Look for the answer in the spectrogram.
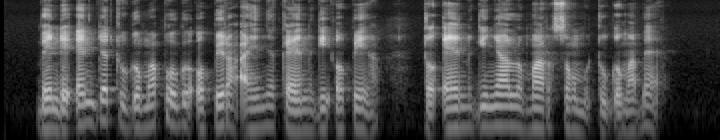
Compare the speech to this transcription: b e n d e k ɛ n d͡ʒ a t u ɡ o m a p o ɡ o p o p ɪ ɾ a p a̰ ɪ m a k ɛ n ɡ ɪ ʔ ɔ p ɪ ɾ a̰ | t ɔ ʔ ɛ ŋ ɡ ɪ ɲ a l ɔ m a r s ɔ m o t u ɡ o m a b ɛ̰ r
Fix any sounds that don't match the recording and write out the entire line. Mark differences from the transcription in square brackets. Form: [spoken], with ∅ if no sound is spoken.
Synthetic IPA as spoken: b e n d e [ʔ] ɛ n d͡ʒ a t u ɡ o m a p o ɡ o [ʔ] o p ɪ ɾ a [ʔ] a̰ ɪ [ɲ] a k ɛ n ɡ ɪ ʔ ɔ p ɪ ɾ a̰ | t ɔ ʔ ɛ [n] ɡ ɪ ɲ a l ɔ m a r s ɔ m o t u ɡ o m a b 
